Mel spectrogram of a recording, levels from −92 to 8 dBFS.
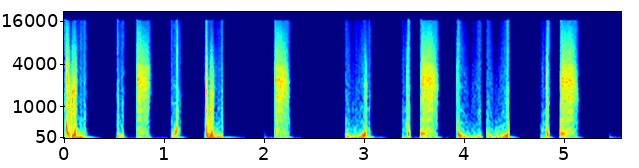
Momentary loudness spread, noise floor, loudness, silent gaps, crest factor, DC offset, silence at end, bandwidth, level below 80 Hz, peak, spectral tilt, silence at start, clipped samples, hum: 18 LU; -85 dBFS; -22 LUFS; 1.86-1.99 s; 20 dB; under 0.1%; 0.45 s; 17 kHz; -32 dBFS; -2 dBFS; -4 dB/octave; 0 s; under 0.1%; none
